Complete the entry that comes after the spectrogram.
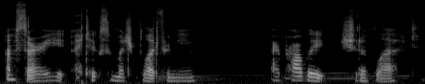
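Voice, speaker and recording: A woman playing a gentle, anxious, affectionate vampire girlfriend in an intimate roleplay audio, speaking softly, tenderly and hesitantly. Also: low voice, normal speed, soft background music. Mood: tender concern. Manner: soft, tender, hesitant, sighing delivery.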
